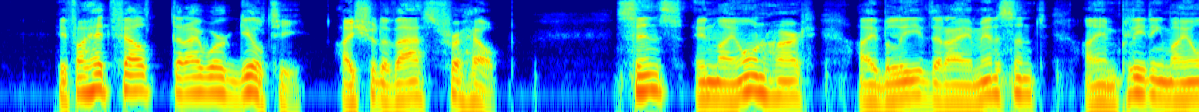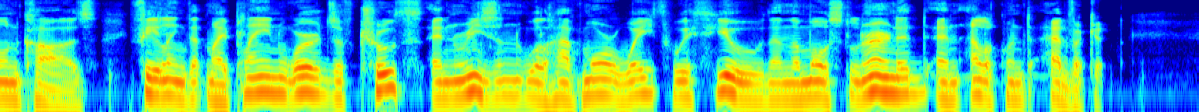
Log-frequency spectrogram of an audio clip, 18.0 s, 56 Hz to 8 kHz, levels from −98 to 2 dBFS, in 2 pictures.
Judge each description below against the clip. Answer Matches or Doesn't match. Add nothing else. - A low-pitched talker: Matches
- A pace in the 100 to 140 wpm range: Doesn't match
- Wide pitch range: Doesn't match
